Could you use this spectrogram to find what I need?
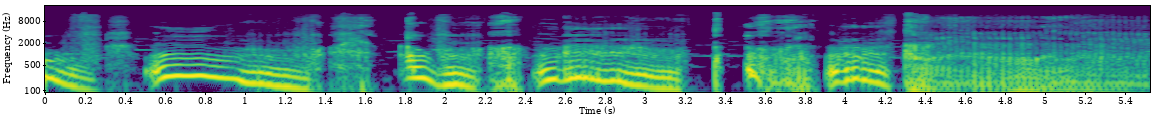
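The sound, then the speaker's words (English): A person playing the Lion from The Lion, the Witch, and the Wardrobe imitates a lion roar with a series of loud, drawn-out growling roars and groans, rising and falling in pitch, trailing off into a rough noisy rumble at the end. “Was it fun, Lion?”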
